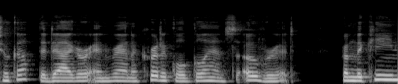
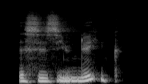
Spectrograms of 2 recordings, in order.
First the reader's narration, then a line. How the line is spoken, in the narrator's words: he muttered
